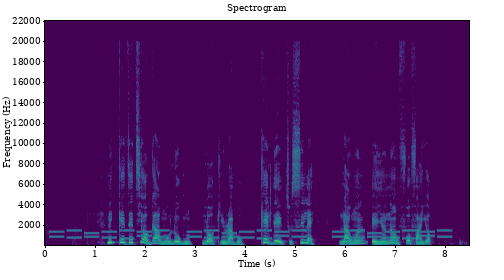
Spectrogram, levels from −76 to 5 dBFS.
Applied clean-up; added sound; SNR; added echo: none; Telephone; 16 dB; none.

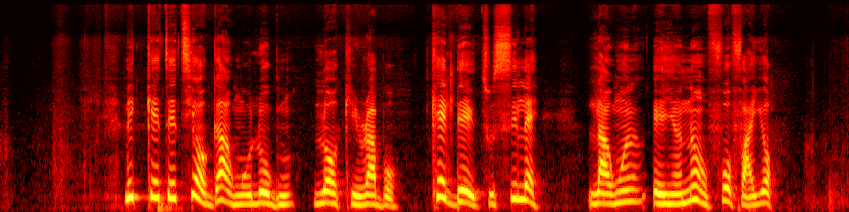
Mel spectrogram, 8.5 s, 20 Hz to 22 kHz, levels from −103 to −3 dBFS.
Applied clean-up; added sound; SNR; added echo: none; none; none; none.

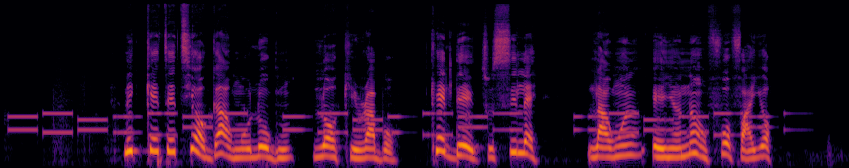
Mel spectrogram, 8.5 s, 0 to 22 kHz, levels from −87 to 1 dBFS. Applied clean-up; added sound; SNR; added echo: neural mask model RNNoise.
